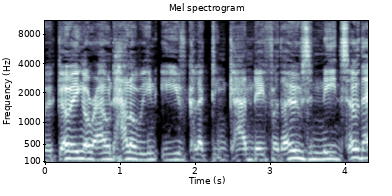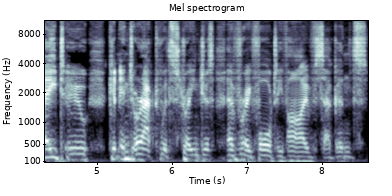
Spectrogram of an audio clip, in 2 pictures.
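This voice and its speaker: Using a put-on character voice, a man sounds raspy, with fairly high pitch, a moderate pace and hardly any pauses. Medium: audio drama. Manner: formal, polite.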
